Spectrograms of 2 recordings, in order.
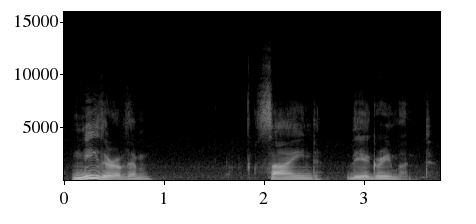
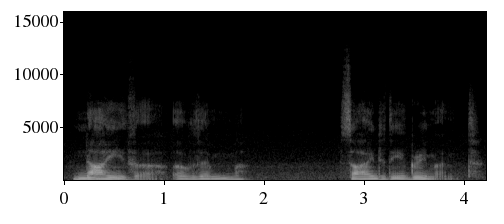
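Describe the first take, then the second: First: Neither is pronounced in a non-British way. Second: Neither is pronounced in a British way.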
